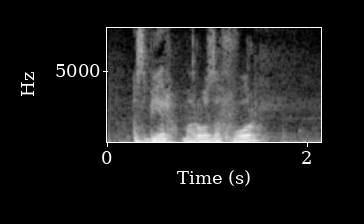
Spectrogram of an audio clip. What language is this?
Russian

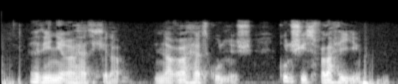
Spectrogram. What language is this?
Kabyle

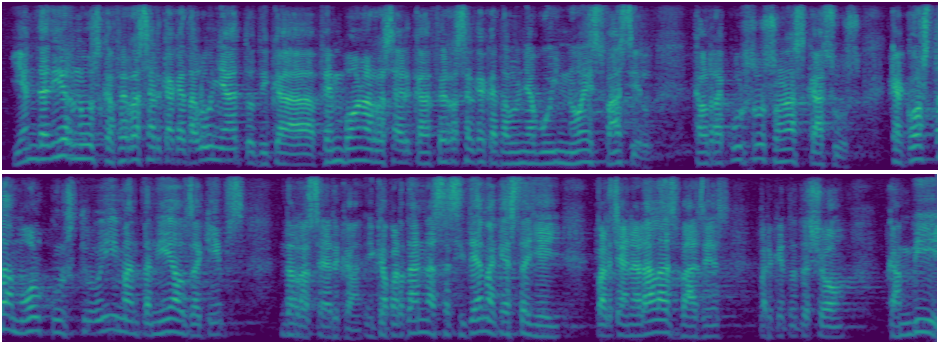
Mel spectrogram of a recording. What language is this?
Catalan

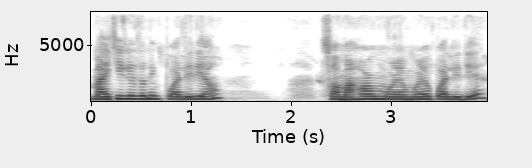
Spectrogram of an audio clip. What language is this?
Assamese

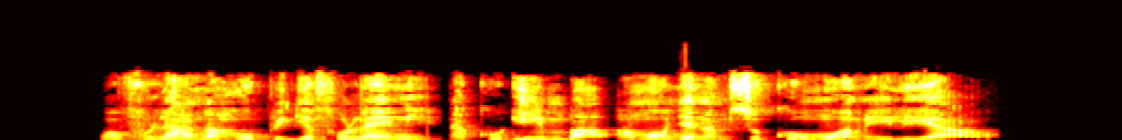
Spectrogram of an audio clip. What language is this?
Swahili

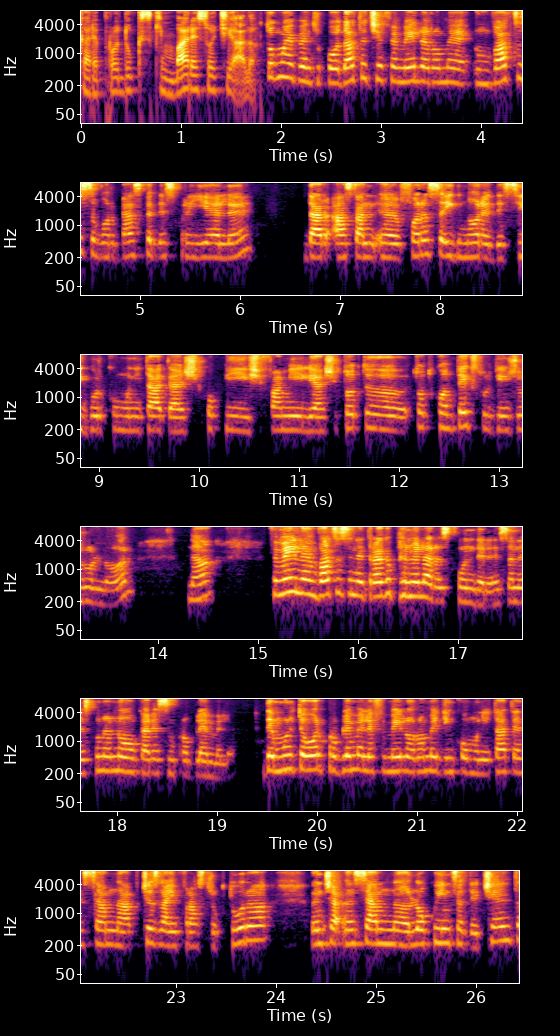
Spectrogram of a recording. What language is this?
Romanian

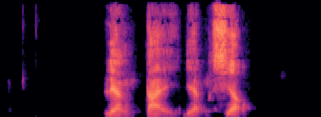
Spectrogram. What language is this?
Min Nan Chinese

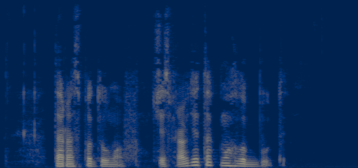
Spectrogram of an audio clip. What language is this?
Ukrainian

